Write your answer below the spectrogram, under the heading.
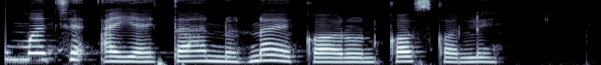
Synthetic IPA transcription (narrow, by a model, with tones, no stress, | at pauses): u˦ma˦t͡ʃɛ˦a˨ja˨jt̪a˦no˨nɔ˦e˨kɔ˨ɾo˨nkɔ˦skɔ˨li˦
